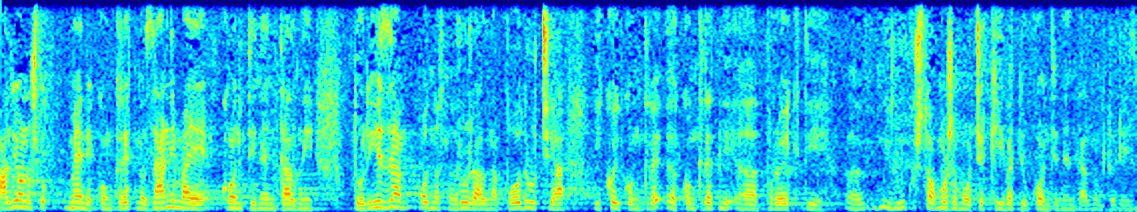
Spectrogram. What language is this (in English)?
Croatian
